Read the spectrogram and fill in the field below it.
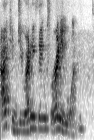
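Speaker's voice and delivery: ordinary talk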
